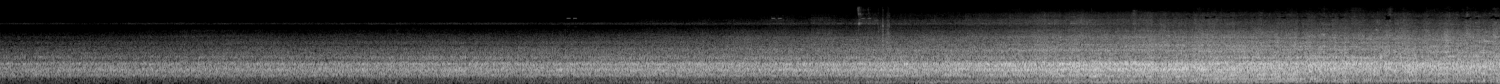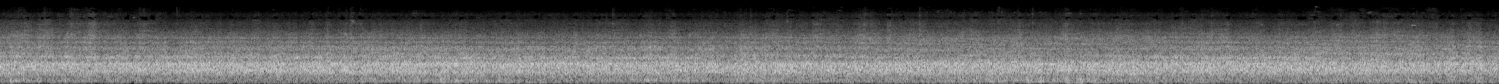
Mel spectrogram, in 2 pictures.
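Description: Freight train passing: a BR 232 diesel locomotive grows steadily louder as it approaches over the first ten seconds or so. After that a long rake of covered freight wagons rolls by with a loud, steady wheel-on-rail rolling noise.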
